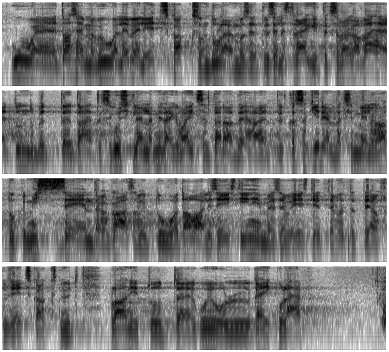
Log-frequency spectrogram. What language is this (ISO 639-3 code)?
est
